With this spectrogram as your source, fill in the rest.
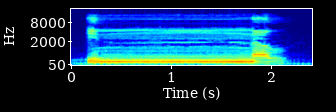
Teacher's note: cara membacanya harus ditekankan disertai dengan gunnah. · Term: huruf gunnah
